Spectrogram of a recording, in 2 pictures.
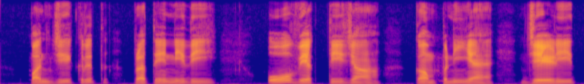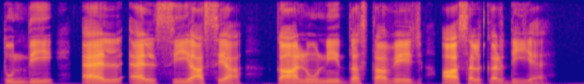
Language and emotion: Dogri, neutral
